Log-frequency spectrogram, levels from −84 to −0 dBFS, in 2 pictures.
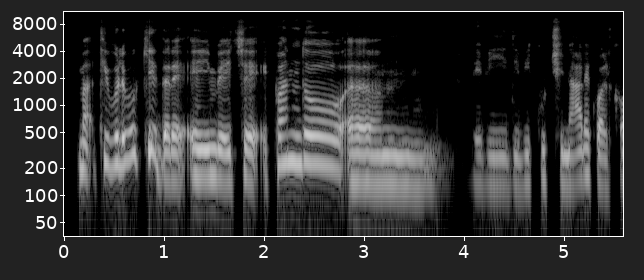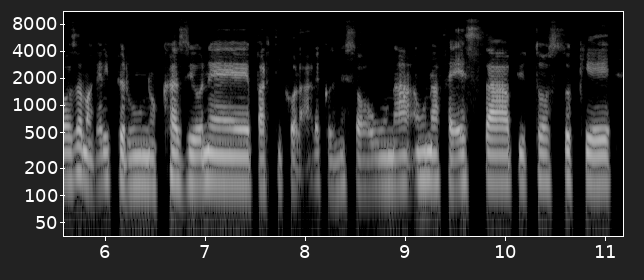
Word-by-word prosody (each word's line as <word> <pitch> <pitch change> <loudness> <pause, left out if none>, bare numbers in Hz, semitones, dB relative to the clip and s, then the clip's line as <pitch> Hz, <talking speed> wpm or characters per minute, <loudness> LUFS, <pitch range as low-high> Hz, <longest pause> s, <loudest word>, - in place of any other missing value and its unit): Ma 190 -1 +1
ti - - -5
volevo 225 +4 +4
chiedere: 235 - +3
e 160 - +4
invece, 160 - +3
e 450 - -9
quando, 230 -3 +4
uhm, 135 - 0 0.3
devi 130 -1 -10
devi 130 +2 -10
cucinare 150 +1 -3
qualcosa, 145 +4 -3
magari 150 0 -4
per 145 - -2
un'occasione 135 0 0
particolare, 130 -1 -8
che - - -15
ne 135 +2 -13
so, 125 -1 -8
una 130 +1 -4
una 145 -1 -1
festa, 140 +1 0
piuttosto 145 +1 -6
che, 140 -1 0
140 Hz, 135 wpm, -30 LUFS, 135-155 Hz, 0.3 s, volevo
